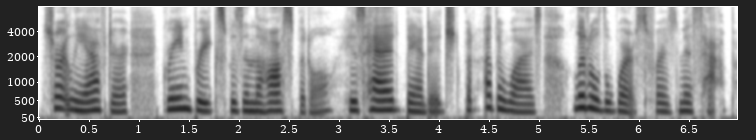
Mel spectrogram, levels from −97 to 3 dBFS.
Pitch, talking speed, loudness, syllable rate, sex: 235 Hz, 165 wpm, -19 LUFS, 5.1 syllables/s, female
